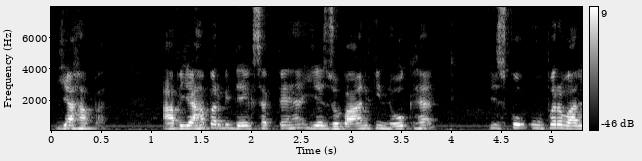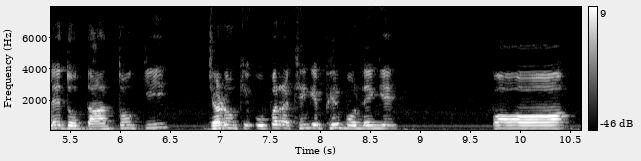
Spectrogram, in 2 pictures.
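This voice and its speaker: Slow, high-voiced man teaching recitation. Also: steady tone, a little hiss or hum. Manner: slow, deliberate explanation with drawn-out demonstrated sounds. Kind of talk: tajweed lesson.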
